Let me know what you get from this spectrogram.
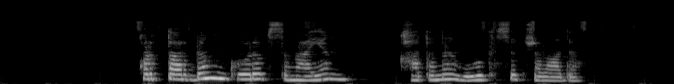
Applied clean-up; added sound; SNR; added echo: neural separator model SepFormer DNS4.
